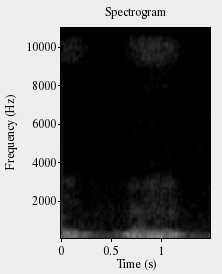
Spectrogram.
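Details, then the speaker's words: Low, rumbling snores, one brief and one longer, from a sleeping dog in a quiet room; ordinary snoring. "Oh my gosh, Ollie's really snoring."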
